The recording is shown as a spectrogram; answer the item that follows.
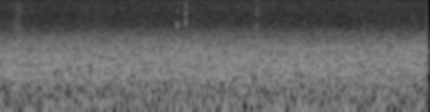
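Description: Steady outdoor background rumble and hiss, even in level, with no distinct events.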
